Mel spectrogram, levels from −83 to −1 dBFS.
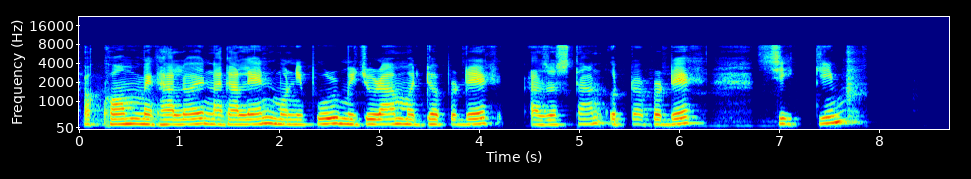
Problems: background sounds at intervals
